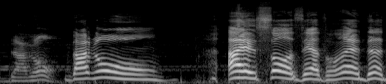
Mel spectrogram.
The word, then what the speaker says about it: Dagon: No, it's pronounced Dagon.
